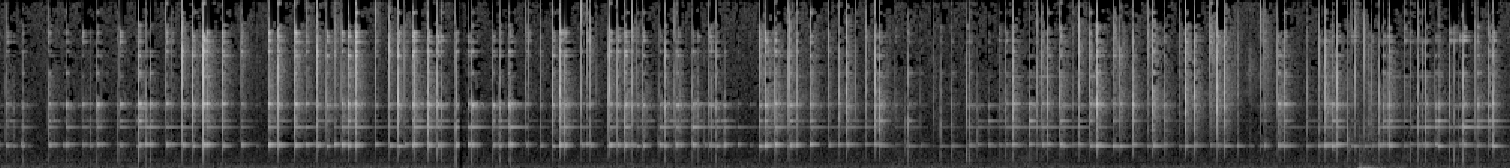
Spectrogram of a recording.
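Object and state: Ceramic mug tapped with nails.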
